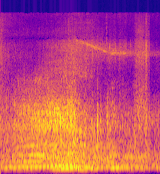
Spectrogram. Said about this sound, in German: Es tut mir echt leid. Normalerweise fahren hier nie so viele Autos längs.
